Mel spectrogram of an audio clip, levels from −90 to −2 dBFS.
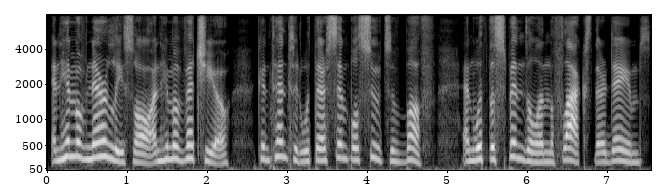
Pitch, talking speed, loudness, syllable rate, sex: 210 Hz, 200 wpm, -19 LUFS, 4.7 syllables/s, female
